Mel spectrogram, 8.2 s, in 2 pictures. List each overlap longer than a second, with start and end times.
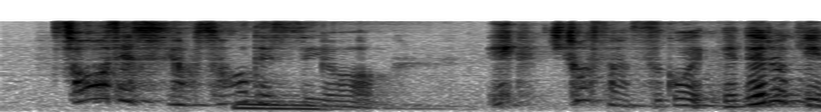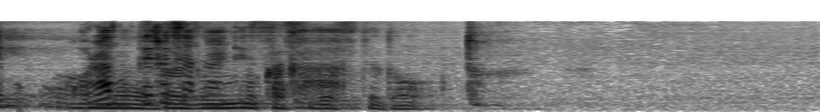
4.5-5.8

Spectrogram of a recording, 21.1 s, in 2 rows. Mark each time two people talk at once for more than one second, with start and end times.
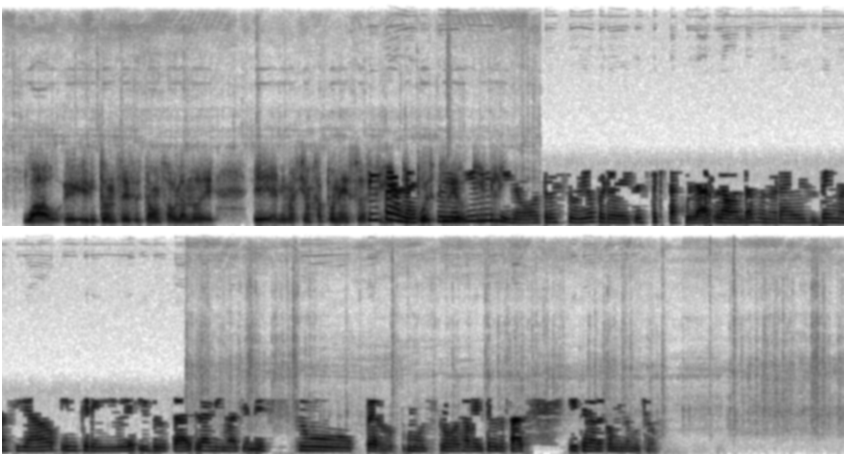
4.6-6.3

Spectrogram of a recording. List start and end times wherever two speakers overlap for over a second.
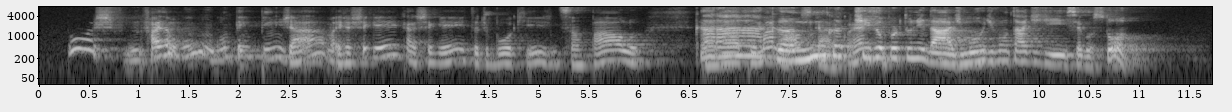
6.6-8.5

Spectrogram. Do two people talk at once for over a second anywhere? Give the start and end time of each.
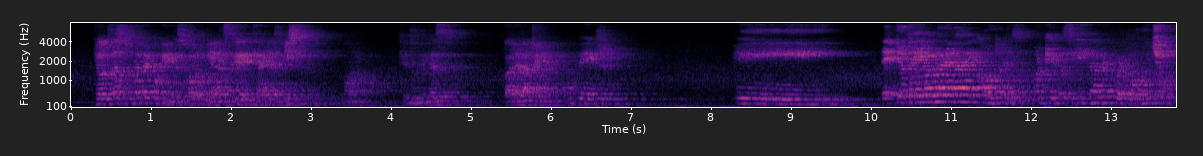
none

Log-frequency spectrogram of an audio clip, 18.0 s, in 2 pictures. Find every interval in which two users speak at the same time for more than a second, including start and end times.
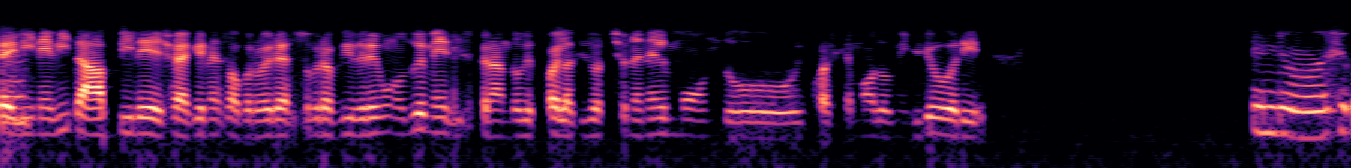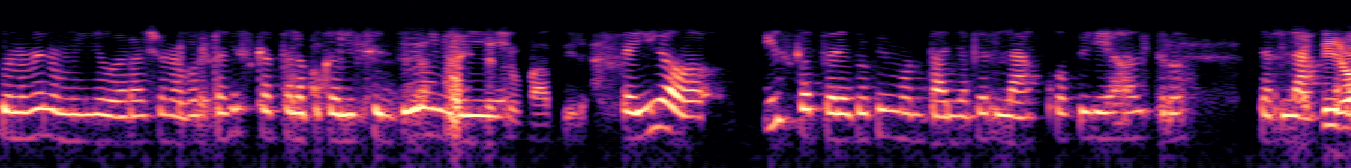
10.9-12.4

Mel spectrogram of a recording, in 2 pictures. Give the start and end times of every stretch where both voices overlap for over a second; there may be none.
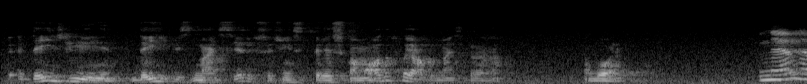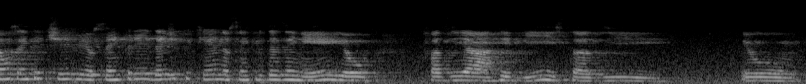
none

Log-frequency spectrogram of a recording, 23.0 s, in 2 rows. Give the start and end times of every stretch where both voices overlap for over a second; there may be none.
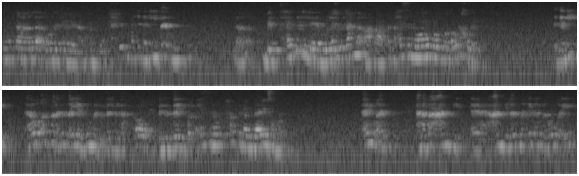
none

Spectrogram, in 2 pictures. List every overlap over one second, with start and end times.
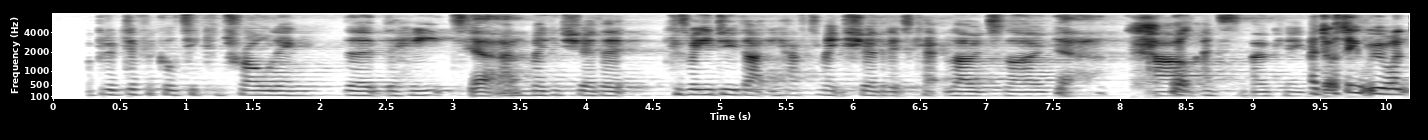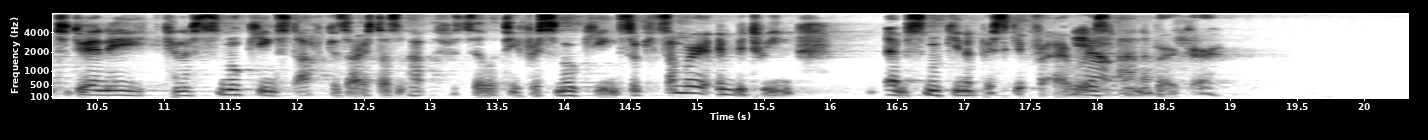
none

